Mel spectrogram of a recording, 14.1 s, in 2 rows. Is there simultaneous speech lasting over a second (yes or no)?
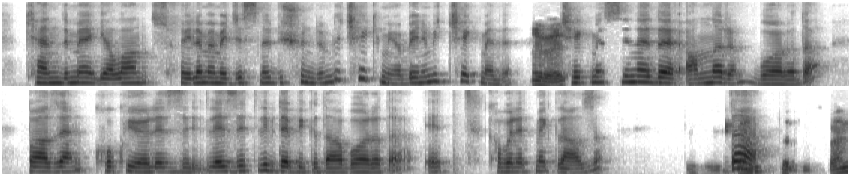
no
